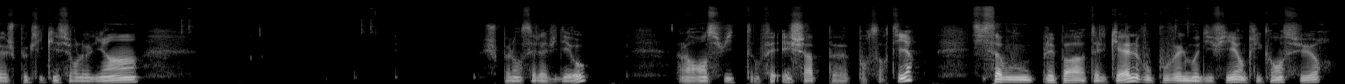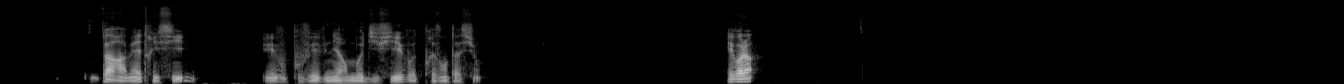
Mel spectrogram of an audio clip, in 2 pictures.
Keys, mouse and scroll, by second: 1.8 click, 3.6 click, 8.4 Escape, 8.7 Escape, 11.7 click, 14.3 click, 17.2-18.0 scroll down 4, 19.8 scroll down 2.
